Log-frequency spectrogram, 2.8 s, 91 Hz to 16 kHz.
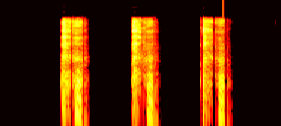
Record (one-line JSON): {"three_cough_length": "2.8 s", "three_cough_amplitude": 15922, "three_cough_signal_mean_std_ratio": 0.31, "survey_phase": "beta (2021-08-13 to 2022-03-07)", "age": "18-44", "gender": "Male", "wearing_mask": "No", "symptom_runny_or_blocked_nose": true, "symptom_sore_throat": true, "symptom_fatigue": true, "symptom_headache": true, "symptom_other": true, "symptom_onset": "3 days", "smoker_status": "Never smoked", "respiratory_condition_asthma": false, "respiratory_condition_other": false, "recruitment_source": "Test and Trace", "submission_delay": "2 days", "covid_test_result": "Positive", "covid_test_method": "RT-qPCR", "covid_ct_value": 29.3, "covid_ct_gene": "N gene"}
